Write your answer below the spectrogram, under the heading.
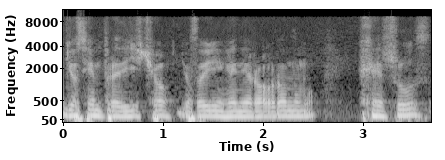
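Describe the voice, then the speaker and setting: Noticeable background noise sits behind a man speaking at a moderate pace. His medium pitch holds fairly even intonation. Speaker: agronomist, university lecturer, radio guest. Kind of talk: personal testimony on radio. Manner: halting.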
